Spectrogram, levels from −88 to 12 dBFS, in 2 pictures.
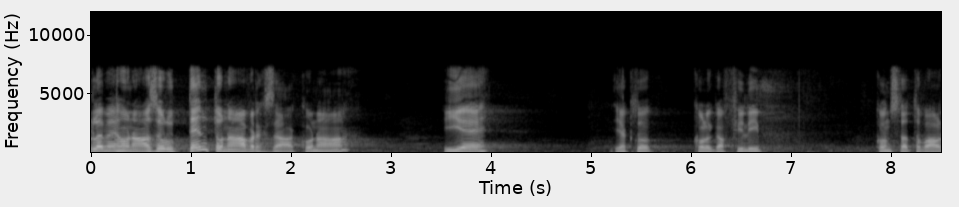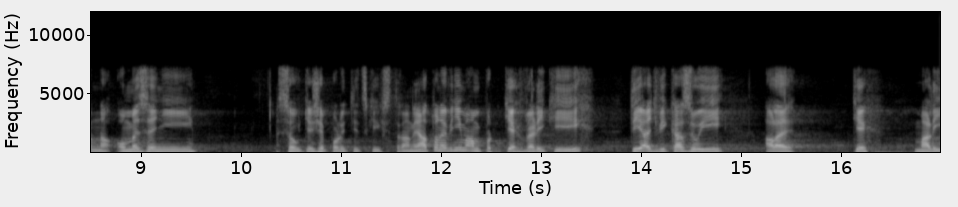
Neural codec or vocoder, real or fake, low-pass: none; real; 7.2 kHz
